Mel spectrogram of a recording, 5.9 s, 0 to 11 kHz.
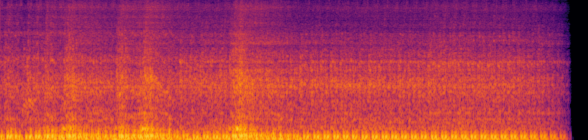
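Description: A Royal Enfield Super Meteor 650 motorcycle engine runs close by with a steady, throbbing low rumble and slight clatter, holding even before cutting off abruptly near the end.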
